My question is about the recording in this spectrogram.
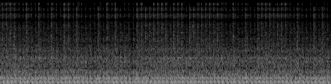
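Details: Discarded Mountfield Briggs & Stratton lawnmower after repair, primer pumped before starting: steady even single-cylinder putter with a constant low drone, no misses or surging; running normally, may still need fine tuning.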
